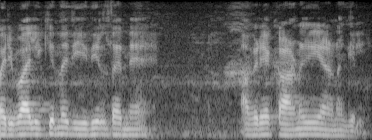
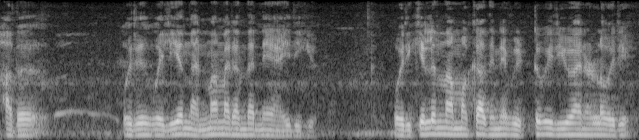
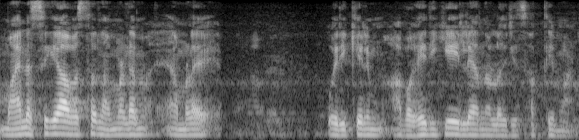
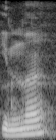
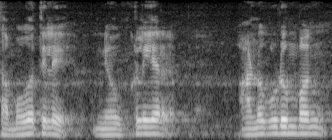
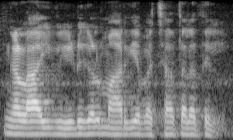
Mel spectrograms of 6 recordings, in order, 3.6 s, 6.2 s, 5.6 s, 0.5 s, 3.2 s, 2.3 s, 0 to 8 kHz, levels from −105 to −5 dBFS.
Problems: background sounds at intervals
